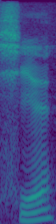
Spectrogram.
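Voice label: "xie", pinyin voice, second tone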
